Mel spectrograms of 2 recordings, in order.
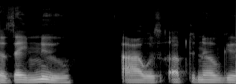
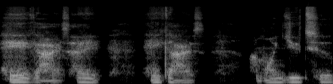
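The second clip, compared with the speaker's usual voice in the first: hushed, quiet whisper; 7 dB quieter than usual. Alone in the den, re-enacting how they began the video, imitating own whisper. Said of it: "I know I started out whispering".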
